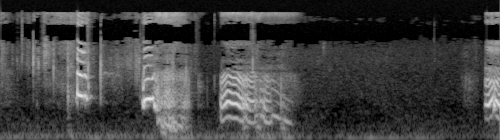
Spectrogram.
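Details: Pomeranian chewing a raw pork backbone, letting out two drawn-out wavering whines with a gravelly growl underneath, preceded and followed by short sharp yips against a quiet room background.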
